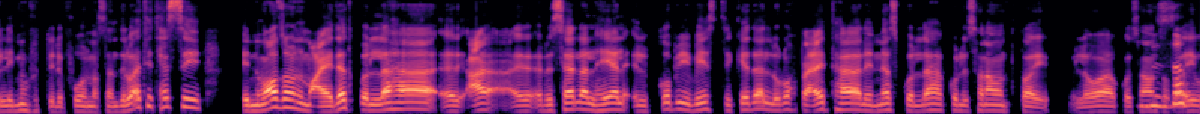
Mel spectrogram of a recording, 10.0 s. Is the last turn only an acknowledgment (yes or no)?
no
